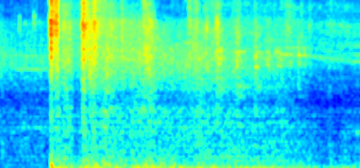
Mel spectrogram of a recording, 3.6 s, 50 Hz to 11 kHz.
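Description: A KV-2 tank's big gun fires once in a video game, a sharp loud blast followed by rumbling mechanical clanking and grinding that carries on steadily afterward.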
